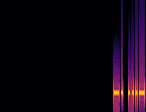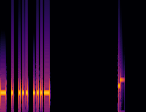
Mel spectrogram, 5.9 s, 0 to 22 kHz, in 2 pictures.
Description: Morse code, heard as a keyed tone, about 33 wpm, 700 Hz. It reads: N3ESV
